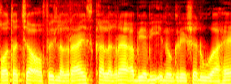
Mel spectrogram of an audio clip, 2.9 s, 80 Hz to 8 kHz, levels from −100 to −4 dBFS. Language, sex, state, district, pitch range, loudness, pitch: Hindi, male, Bihar, West Champaran, 110-120 Hz, -16 LUFS, 110 Hz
